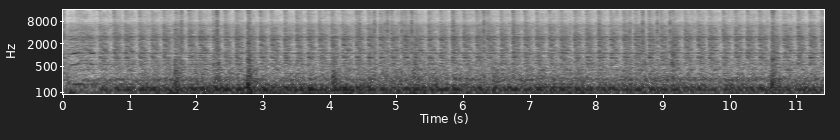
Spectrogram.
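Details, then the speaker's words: Fargo D100 (Dodge D100) pickup cold start after sitting all winter, gas poured down carb throat: steady even cranking over ten seconds, never fires; owner thinks there is no spark, cause still to be found. "his first time this truck's never started all right well I guess the next video is going to be figuring out why it's not starting"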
